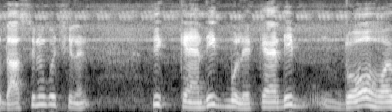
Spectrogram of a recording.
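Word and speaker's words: Candide: তিনি ক্যান্ডিড বলে, ক্যান্ডিড হয় উচ্চারণটা বা লাস্টে, ক্যান্ডিড বলে ইংরাজি অক্ষর তো এই জন্য বাংলায় চেঞ্জ হয়।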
